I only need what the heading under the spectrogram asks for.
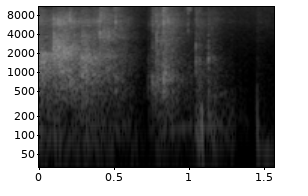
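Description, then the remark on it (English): A church audience claps for Jesus during a sermon, together in a dense wash of applause that quickly fades, leaving a few scattered, softer claps trailing off at the end. “When I expose you to his grace, yeah, let's give him a clap.”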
